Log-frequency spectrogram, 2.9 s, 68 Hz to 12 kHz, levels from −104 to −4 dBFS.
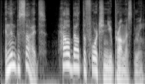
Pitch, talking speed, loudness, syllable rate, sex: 130 Hz, 205 wpm, -17 LUFS, 7.0 syllables/s, male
